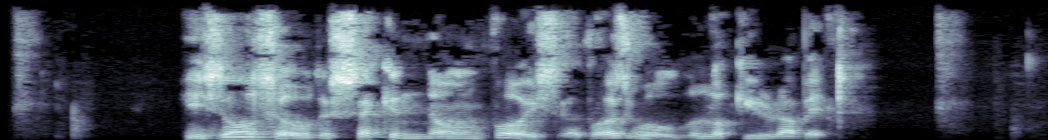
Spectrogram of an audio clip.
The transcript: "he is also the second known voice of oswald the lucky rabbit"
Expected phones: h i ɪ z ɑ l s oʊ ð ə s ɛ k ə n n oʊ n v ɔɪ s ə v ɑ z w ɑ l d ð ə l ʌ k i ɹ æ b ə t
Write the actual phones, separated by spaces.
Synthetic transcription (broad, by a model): h i ɪ z ɑ l s oʊ ð ə s ɛ k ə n n oʊ n v ɔɪ s ə v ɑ z w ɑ l ð ə l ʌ k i ɹ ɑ b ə t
